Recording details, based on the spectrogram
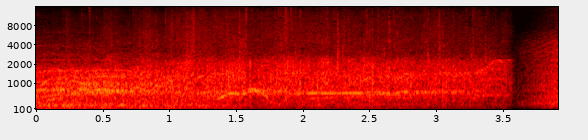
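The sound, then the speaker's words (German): Sustained, frenetic applause from a concert audience giving the performer a standing ovation after the last piece of the program, a dense steady wash of clapping that holds loud for several seconds before cutting off abruptly near the end. “Nach dem letzten Stück des Programms belohnte das Publikum … mit frenetischem Applaus und Standing Ovations.”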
